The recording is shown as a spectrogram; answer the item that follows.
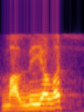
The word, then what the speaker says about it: malleolus: And who can pronounce this one right here? Yeah, that's a malleolus.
